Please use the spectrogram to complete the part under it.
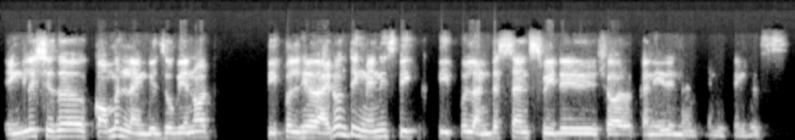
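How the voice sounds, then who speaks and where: A man hosting a casual interview, speaking haltingly and repeating phrases as he asks questions. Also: a little high, darkish tone, no room sound. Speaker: interview host. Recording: dull, dry sound.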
